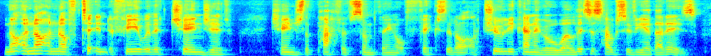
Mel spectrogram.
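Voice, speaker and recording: A middle-aged man with a Newcastle Geordie accent, chatting casually and giving his opinions in an animated way, with rhetorical questions. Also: medium pitch, fairly quick. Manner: animated storytelling with acted-out quotes and rhetorical questions.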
